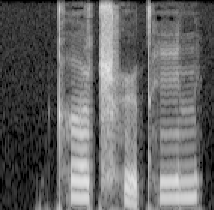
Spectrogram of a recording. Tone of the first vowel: high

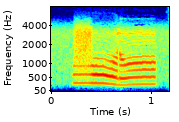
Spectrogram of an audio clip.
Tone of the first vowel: falling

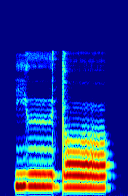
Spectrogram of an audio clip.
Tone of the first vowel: high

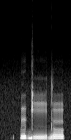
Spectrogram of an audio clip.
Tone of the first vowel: high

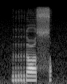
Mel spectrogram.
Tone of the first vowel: high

